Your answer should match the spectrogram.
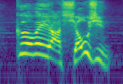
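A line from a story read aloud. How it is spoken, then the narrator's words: Urgent cry. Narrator (Chinese): 我赶忙就叫啊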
